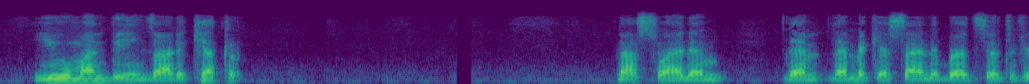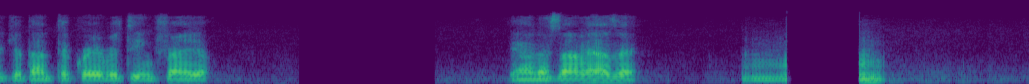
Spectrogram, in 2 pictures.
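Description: A man talks casually close to the microphone, in bursts with pauses.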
